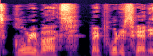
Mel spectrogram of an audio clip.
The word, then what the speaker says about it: Portishead: And yes, it's pronounced Portishead. You can look it up.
